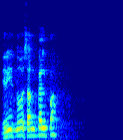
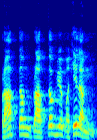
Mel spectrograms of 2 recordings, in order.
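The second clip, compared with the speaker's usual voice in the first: king's proclamation; 4 semitones higher, 7 dB louder than usual. Acted. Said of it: "the king told him".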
